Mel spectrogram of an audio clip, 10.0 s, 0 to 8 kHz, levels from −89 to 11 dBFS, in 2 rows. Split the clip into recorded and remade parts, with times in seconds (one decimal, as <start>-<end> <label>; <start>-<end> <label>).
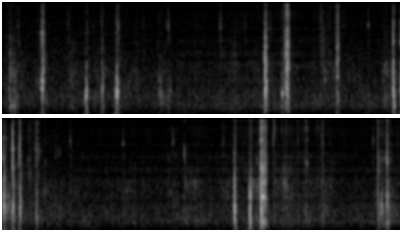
0.0-2.2 recorded; 2.2-4.0 remade; 4.0-5.9 recorded; 5.9-10.0 remade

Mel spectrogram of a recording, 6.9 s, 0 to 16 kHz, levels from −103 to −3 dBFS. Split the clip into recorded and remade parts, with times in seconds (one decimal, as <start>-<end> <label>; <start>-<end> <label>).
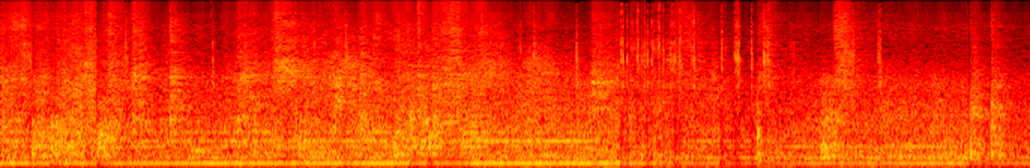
0.0-6.9 recorded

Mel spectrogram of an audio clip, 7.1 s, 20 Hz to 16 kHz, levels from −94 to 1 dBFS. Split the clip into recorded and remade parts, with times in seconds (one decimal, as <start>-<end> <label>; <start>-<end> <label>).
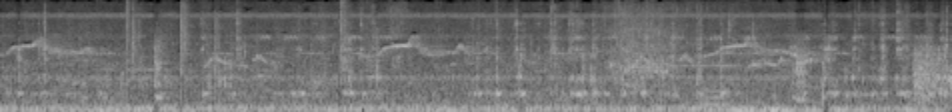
0.0-0.4 recorded; 0.4-1.2 remade; 1.2-1.8 recorded; 1.8-5.0 remade; 5.0-7.1 recorded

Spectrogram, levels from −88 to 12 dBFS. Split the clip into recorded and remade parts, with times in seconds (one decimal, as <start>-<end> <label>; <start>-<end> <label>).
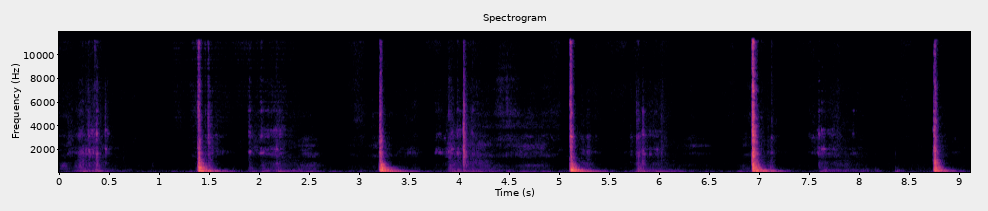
0.0-1.0 recorded; 1.0-2.4 remade; 2.4-9.1 recorded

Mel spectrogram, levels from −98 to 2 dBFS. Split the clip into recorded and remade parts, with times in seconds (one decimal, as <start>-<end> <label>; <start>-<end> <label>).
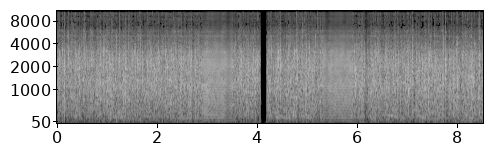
0.0-2.9 recorded; 2.9-3.5 remade; 3.5-5.3 recorded; 5.3-5.9 remade; 5.9-8.5 recorded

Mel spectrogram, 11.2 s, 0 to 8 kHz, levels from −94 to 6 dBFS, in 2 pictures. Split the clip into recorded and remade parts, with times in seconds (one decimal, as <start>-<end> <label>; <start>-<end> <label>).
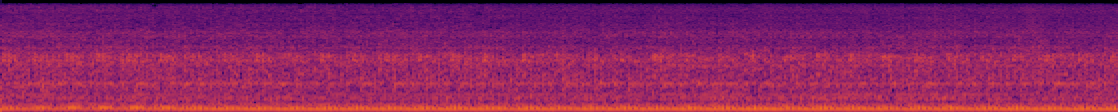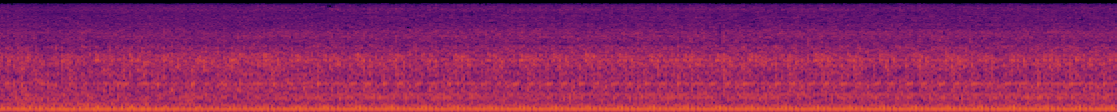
0.0-2.5 recorded; 2.5-7.1 remade; 7.1-11.2 recorded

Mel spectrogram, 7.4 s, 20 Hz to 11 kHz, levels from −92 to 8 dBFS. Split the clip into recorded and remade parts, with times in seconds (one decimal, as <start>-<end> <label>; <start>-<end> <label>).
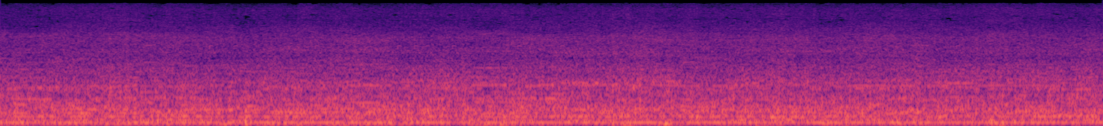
0.0-7.4 remade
